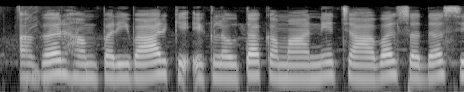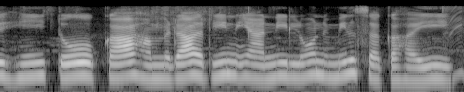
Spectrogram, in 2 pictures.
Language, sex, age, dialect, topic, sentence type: Magahi, female, 18-24, Central/Standard, banking, question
